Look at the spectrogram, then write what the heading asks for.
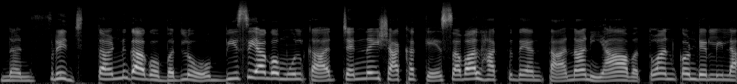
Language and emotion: Kannada, surprised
